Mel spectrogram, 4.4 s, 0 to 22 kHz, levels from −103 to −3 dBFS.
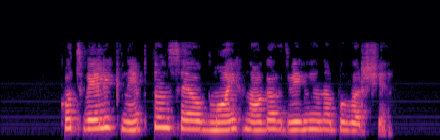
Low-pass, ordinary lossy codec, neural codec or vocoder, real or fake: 7.2 kHz; none; none; real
